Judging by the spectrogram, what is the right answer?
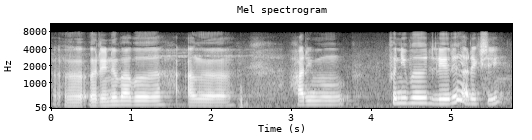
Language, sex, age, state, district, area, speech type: Bodo, male, 18-30, Assam, Kokrajhar, rural, spontaneous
